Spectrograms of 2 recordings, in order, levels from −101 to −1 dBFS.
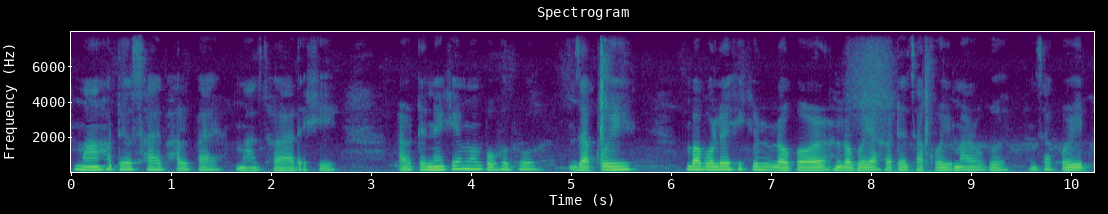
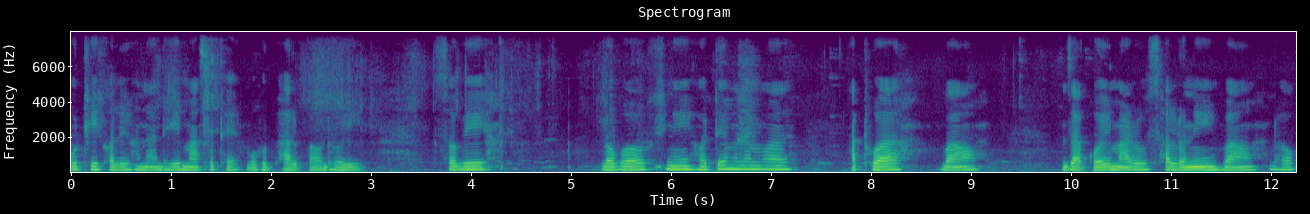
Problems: none marked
